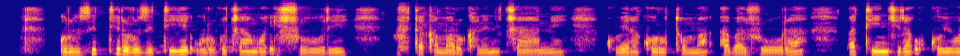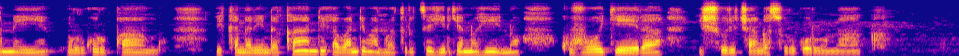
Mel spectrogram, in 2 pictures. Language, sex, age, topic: Kinyarwanda, female, 25-35, government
